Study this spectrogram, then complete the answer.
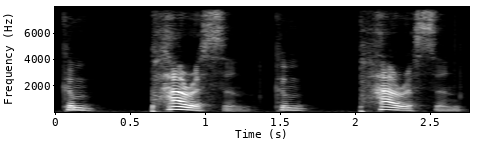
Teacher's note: И мы не говорим comparison, вот ударение на втором слоге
